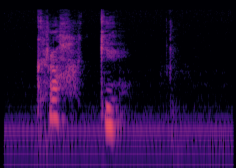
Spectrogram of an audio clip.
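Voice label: "krakki", Icelandic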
